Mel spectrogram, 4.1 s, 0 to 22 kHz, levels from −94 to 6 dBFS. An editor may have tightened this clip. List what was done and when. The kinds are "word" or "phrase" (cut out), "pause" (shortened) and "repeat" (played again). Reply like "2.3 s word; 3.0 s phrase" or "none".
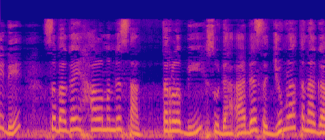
none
